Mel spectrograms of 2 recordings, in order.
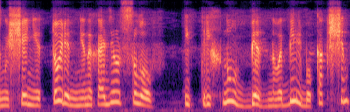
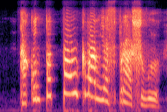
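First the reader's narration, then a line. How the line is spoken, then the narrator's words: Rising angry shout. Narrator (Russian): с нарастающим гневом закричал Торин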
